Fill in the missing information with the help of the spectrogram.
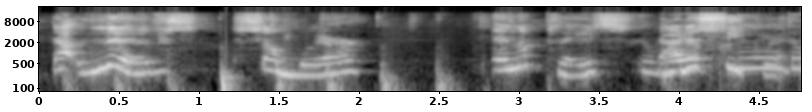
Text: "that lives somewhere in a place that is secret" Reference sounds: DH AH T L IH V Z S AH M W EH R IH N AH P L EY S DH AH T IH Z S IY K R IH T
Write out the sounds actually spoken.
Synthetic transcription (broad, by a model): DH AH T L IH V Z S AH M W EH R IH N AH P L EY S DH AH T IH Z S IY K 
